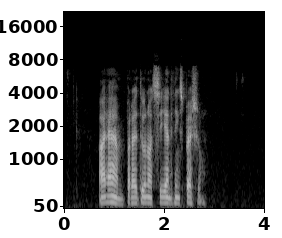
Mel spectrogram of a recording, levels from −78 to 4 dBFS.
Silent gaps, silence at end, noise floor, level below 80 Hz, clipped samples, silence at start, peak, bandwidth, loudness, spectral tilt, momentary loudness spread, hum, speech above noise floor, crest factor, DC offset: none; 1.2 s; -64 dBFS; -58 dBFS; under 0.1%; 0.7 s; -2 dBFS; 7.4 kHz; -20 LUFS; -4.5 dB/octave; 6 LU; none; 43 dB; 22 dB; under 0.1%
